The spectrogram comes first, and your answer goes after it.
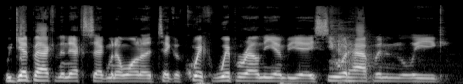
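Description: A man hosting a basketball podcast, talking in a chatty, self-deprecating way with animated emphasis, and reading an ad. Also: on the high side, fast talker. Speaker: podcast host. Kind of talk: sports podcast commentary and ad read.

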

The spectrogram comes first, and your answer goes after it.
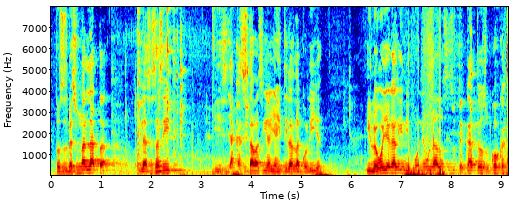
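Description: A man's voice: medium pitch, brisk, a little mellow, a little hiss or hum. A man with a Mexican accent, co-hosting a casual comedic chat and joking through stories full of slang. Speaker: podcast co-host.

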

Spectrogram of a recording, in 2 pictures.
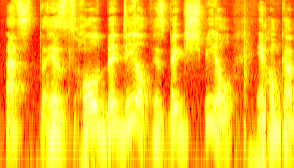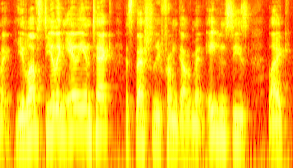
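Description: Male co-host, casual chat, animated pitch, laughs a lot, riffs jokes. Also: moderate pace, hardly any pauses. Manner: jokey, laughs often, lively delivery. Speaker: podcast co-host.

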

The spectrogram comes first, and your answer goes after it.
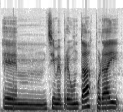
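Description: A woman with a porteño Buenos Aires accent talks in a loose, rambling way, guest on a studio radio show. Her voice sits fairly low and sounds smooth and clear. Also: steady tone, takes it slowly. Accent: Buenos Aires Spanish. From Argentina, raised partly in Peru. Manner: chatty, rambling, frequent "viste" tags. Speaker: singer guest. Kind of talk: casual interview chat.

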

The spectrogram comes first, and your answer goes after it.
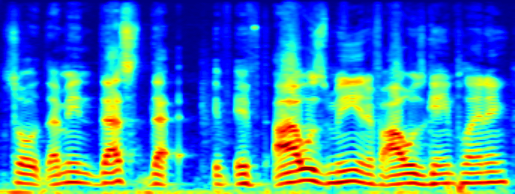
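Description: A man's voice: a little high, steady tone, brisk, fairly bright tone. A man giving casual sports analysis as a podcast panelist, with emphatic, slangy frat-bro phrasing and some swearing.

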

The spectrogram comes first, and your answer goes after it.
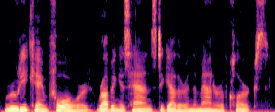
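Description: A woman narrating an audio drama in a measured storytelling manner. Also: a bass voice, little pitch movement, mellow, no room sound.

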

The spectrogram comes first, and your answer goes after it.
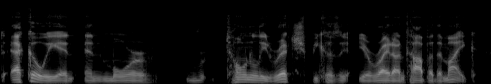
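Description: Male podcast co-host, lowish dry voice, teasing and encouraging. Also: moderate pace, pushed and bright, no echo. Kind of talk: casual chat.

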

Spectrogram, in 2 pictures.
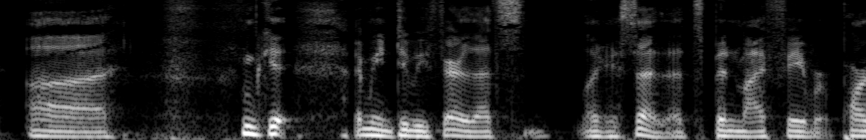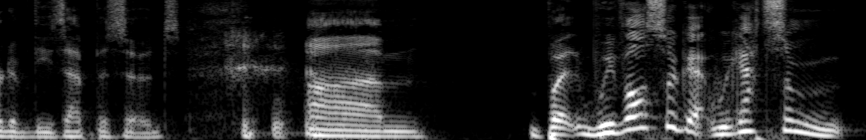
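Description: A man hosting a podcast in casual chat, relaxed and easygoing, with many fillers. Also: medium pitch. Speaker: podcast host.

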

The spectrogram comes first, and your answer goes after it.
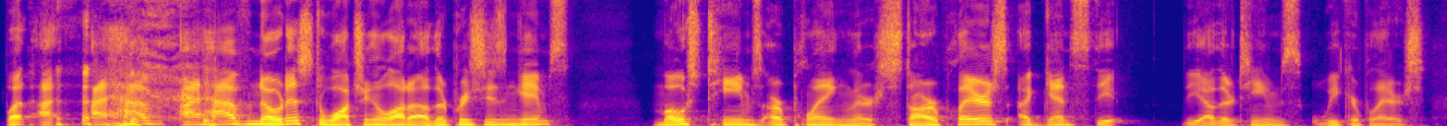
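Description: A man in casual hockey chat who restarts his sentences before making his point. He chimes in with quick reactions. His voice sits mid-pitch. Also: fairly bright tone, clear, resonant tone. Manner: repeats his openings, short reactions. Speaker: podcast co-host.

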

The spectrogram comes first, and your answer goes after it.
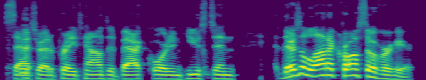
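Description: Guy chatting sports on a podcast, medium pitch, dry sound, kinda rambly and casual. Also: big pitch swings, a little fast, a bit bright, no echo. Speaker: podcast guest, sports commentator.

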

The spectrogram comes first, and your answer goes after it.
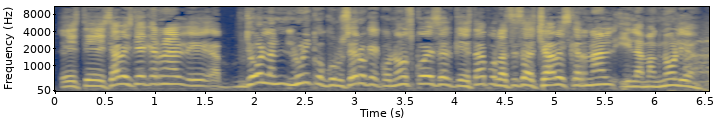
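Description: High-voiced joking radio host. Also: male voice, moderate pace, heavy background noise. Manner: playful, joking, calls out teammates for jokes. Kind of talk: lively radio morning show banter. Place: radio studio. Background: music.

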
